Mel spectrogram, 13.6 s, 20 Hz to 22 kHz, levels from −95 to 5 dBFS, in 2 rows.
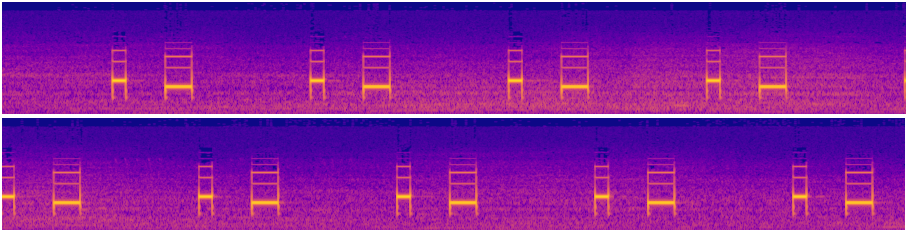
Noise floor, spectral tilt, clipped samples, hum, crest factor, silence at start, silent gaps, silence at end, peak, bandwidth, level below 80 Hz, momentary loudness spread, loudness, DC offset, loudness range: -46 dBFS; -2.5 dB/octave; under 0.1%; none; 14 dB; 0.8 s; none; 0.25 s; 0 dBFS; 6.2 kHz; -60 dBFS; 5 LU; -11 LUFS; under 0.1%; 1 LU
